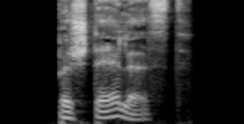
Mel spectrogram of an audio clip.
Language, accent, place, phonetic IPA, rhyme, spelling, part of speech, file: German, Germany, Berlin, [bəˈʃtɛːləst], -ɛːləst, bestählest, verb, De-bestählest.ogg
- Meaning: second-person singular subjunctive II of bestehlen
